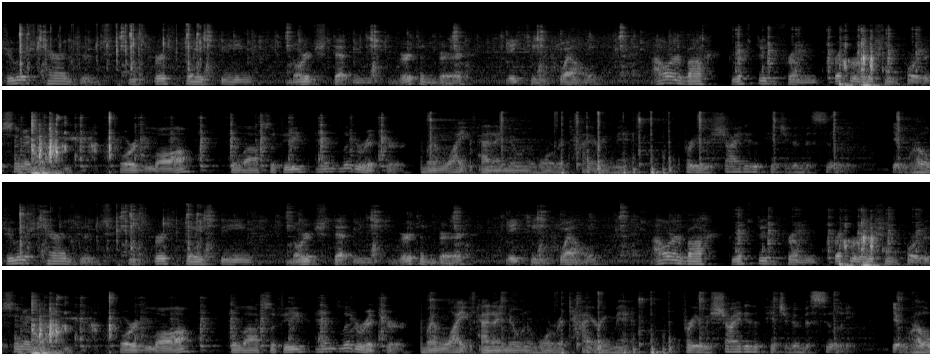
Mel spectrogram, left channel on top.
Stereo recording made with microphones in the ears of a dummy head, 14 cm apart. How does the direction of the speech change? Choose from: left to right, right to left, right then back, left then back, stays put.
left to right.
